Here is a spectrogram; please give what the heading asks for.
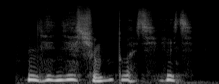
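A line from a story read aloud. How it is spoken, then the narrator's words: Tearful whisper. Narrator (Russian): глотая слезы, прошептала Палет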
